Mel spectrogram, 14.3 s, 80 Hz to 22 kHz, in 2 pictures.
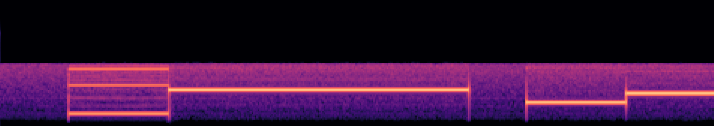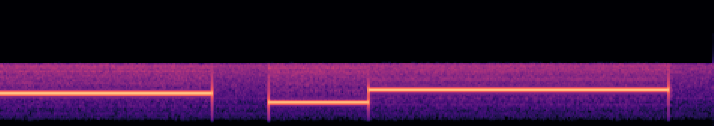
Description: Two-tone page, heard as a one-second tone, then a three-second tone, about 480 then 1250 Hz, about 830 then 1120 Hz, about 830 then 1250 Hz. It is heard from 0.7 to 13.8 s.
